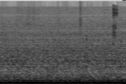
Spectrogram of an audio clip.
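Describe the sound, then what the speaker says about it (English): A car passing on a nearby road, heard as a steady low rumble of engine and tire noise that holds evenly for a couple of seconds with no talking over it. "Car went by."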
